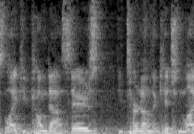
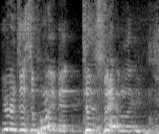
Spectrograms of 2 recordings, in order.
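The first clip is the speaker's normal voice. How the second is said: mock parent shout; 14 semitones higher than usual. Son shouting at his mom like a parent, hammed-up. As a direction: yell it like a disappointed parent. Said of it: "I was like".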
